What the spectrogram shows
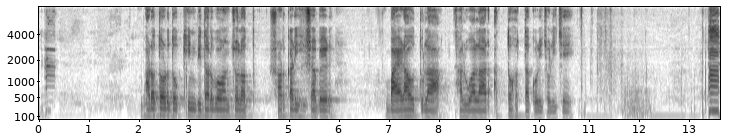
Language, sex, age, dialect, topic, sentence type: Bengali, male, 18-24, Rajbangshi, agriculture, statement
